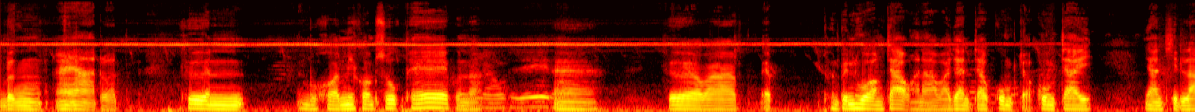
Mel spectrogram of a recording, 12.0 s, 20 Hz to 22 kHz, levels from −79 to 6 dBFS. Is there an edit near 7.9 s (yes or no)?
no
